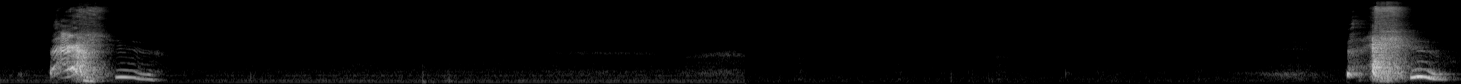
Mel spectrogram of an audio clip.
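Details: Two loud sneezes, at the start and the end, separated by a long quiet stretch with faint room hum; sneezing from a sneezing compilation.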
